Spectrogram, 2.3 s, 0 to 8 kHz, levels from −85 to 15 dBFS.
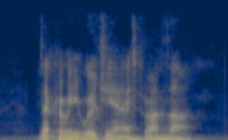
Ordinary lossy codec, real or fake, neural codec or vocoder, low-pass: none; fake; codec, 16 kHz, 2 kbps, FreqCodec, larger model; 7.2 kHz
